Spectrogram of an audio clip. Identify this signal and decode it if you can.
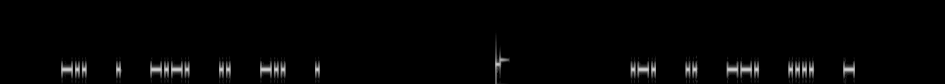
Morse code, heard as a keyed tone, about 35 wpm, spaced as for 20 wpm, 690 Hz. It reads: DECIDE RIGHT
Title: 3x Character Spacing - Top 500 Words - 35wpm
